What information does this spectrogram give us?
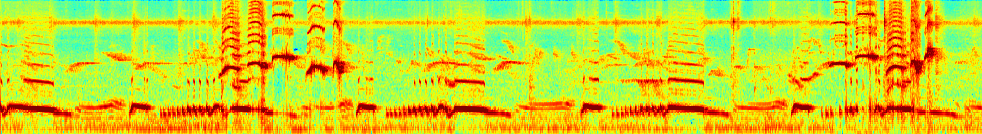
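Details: Spotted dove singing busily, used to set off local doves; repeated low stuttering coo phrases ending in drawn, falling notes, interrupted by bursts of high, fast chirps and trills from other birds.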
